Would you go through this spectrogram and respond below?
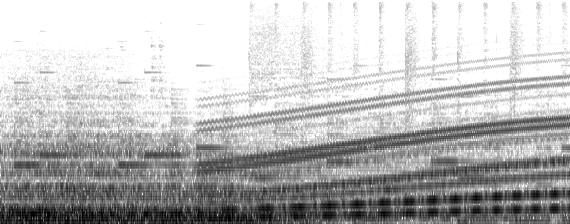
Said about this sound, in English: I mean, super annoying spaceship sound.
